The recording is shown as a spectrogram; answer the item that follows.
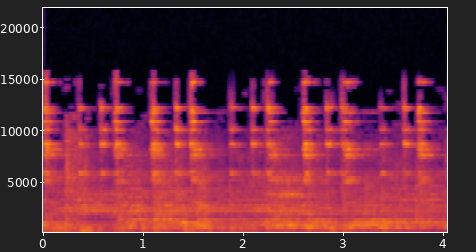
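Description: A man's solo voice chanting devotional prayers as a slow melodic chant into a microphone, the pitch sliding and held on long notes. Light percussion strikes tick along behind it.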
